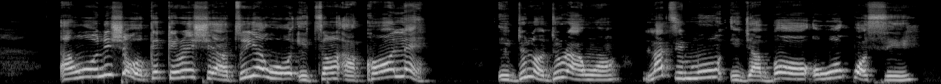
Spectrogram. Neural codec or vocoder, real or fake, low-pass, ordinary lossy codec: vocoder, 48 kHz, 128 mel bands, Vocos; fake; none; none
